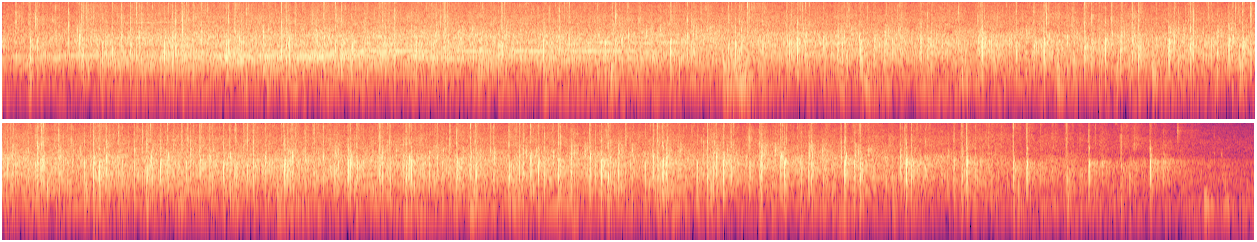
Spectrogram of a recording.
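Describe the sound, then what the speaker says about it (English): A crowd at a convocation ceremony applauds warmly and steadily, dense clapping filling the room for about twelve seconds before fading out at the end. "Let's give them all a round of applause."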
